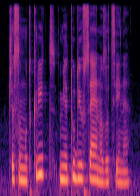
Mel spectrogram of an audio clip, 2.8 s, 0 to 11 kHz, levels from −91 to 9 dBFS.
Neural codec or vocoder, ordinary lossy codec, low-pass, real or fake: none; none; 9.9 kHz; real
